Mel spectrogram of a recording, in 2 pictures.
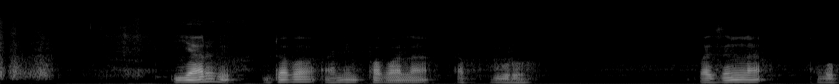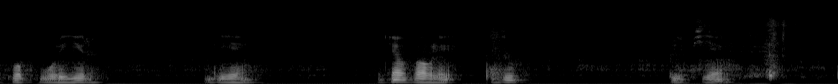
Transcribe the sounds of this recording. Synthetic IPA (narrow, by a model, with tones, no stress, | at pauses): ja˨ɾɨ˦bɨ˨dɔ˦βa˦a˨nɨ˦mpa˦ba̰˦la̰˦a˨pʰuː˨ɾo˨ | ba˨zɪ˦n˦la˦ | a˨ba˨po˦pʰuː˨ɾɨ˨ji˦ɾɪ˨ | dɪ˨jɛ˦ŋ | a˨d͡ʒɛ˦vɔ˨ɣlɨ̰˨ | du˦ | pɨ˦lpʰi˨ɛ˨l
